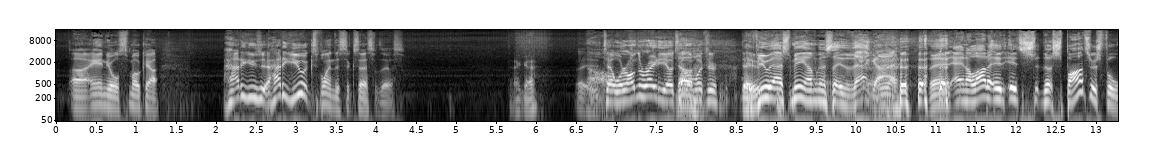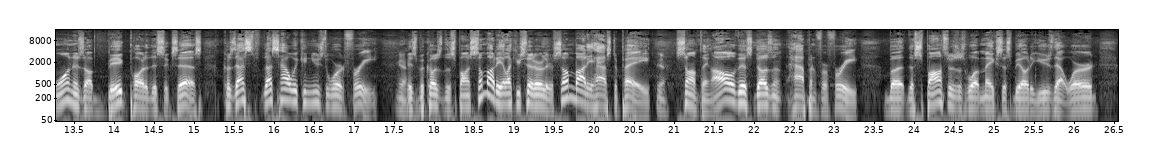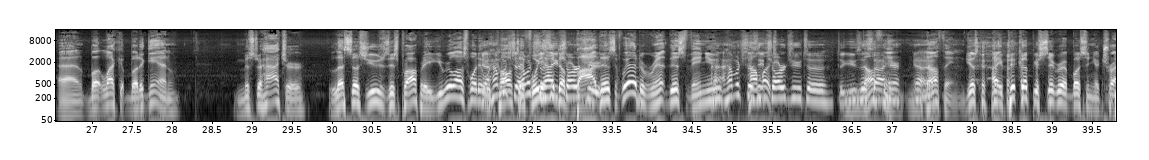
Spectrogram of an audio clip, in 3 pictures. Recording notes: We are LIVE from the fourth annual True Smoke BBQ Smoke-Out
